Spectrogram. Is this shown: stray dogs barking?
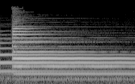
no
